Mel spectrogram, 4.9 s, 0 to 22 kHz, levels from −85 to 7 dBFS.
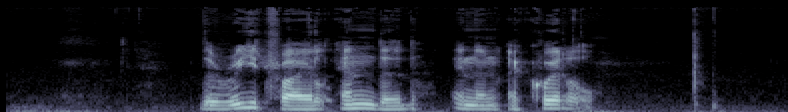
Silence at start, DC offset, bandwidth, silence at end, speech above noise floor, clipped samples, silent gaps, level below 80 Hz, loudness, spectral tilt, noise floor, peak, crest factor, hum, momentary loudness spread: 0.1 s; under 0.1%; 17 kHz; 0.55 s; 34 dB; under 0.1%; none; -52 dBFS; -21 LUFS; -6.5 dB/octave; -55 dBFS; -4 dBFS; 20 dB; none; 22 LU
